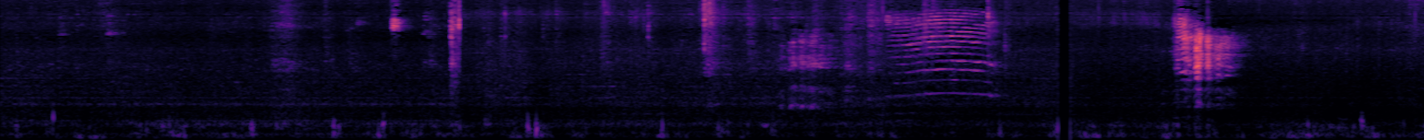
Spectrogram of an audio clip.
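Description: A goat gives a few short, high, wavering bleats over a low background rumble.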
